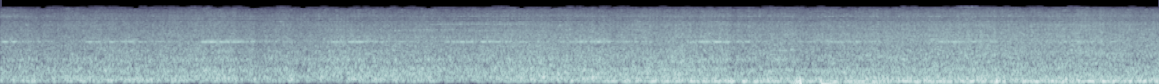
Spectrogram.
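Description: Motor scooters ride past, engines humming.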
